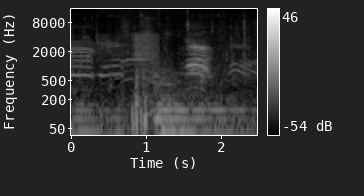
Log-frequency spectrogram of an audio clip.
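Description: Distant raised men's voices over a low steady rumble: a long drawn-out call at the start, then shorter calls at about a second and a half and near the end.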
